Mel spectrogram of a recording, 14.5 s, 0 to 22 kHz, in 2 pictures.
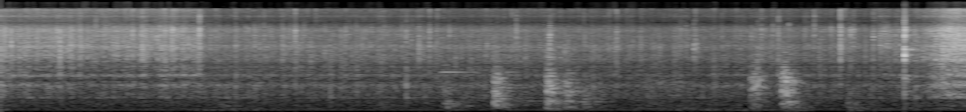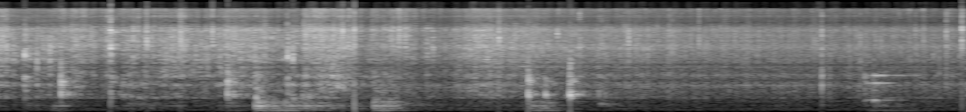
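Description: About 300 grams of cut okra sizzles in hot oil, a steady frying hiss that swells louder midway as the pieces are stirred and shuffled in the pan, with scattered clinks and scrapes.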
